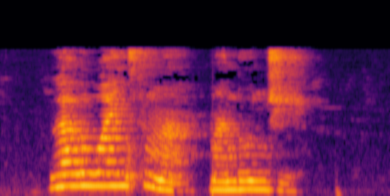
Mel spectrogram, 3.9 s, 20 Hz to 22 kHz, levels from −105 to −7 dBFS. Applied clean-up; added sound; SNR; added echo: none; none; none; none.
